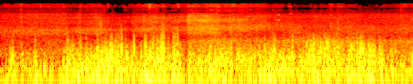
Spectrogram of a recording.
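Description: Wind buffeting the microphone, a loud, uneven low rumble.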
